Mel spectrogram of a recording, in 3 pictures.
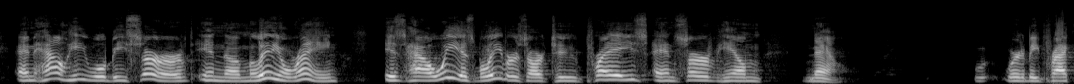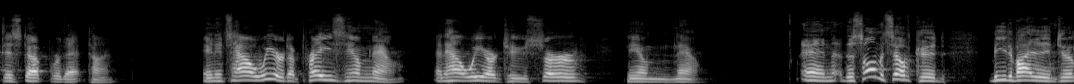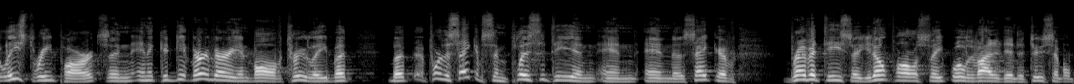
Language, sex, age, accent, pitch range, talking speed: English, male, 60-79, American, 160-210 Hz, 175 wpm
